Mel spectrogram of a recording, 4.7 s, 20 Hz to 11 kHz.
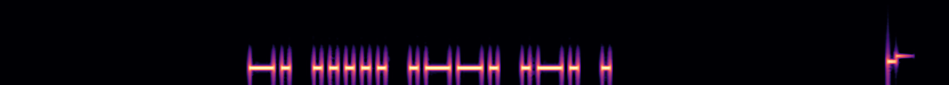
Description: Morse code, heard as a keyed tone, about 30 wpm, 700 Hz. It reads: N5PRE
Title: USA Call Signs Repeated 2x 30wpm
